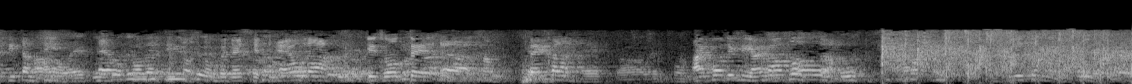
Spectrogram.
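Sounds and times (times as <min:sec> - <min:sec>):
speech: 0:00.1 - 0:11.3
applause for a prize winner at an awards giveaway: 0:08.8 - 0:11.3.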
